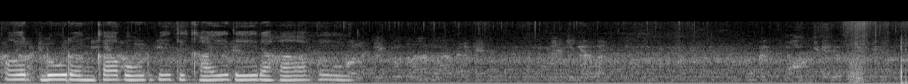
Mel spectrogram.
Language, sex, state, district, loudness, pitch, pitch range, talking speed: Hindi, female, Rajasthan, Jaipur, -17 LUFS, 210 Hz, 205-220 Hz, 65 wpm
